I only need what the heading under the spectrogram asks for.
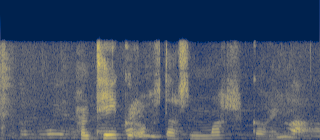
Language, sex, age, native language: Icelandic, male, 12, Icelandic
